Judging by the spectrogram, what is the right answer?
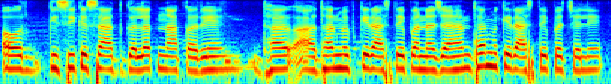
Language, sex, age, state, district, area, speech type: Hindi, female, 30-45, Uttar Pradesh, Mirzapur, rural, spontaneous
